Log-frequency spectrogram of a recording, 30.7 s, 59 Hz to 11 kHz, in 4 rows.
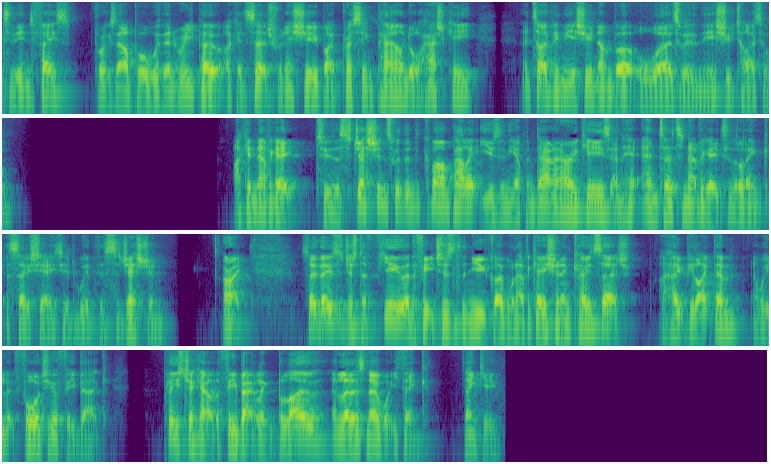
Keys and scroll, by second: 0.7 shift+3, 1.1 1, 2.3-4.1 typing, 5.7-9.7 typing, 10.8 Down, 12.0 Up, 15.8 Return.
